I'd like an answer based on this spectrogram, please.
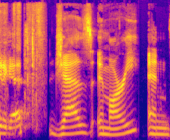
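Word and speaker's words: Jas Emari: To help out you guys who haven't heard the audiobook, it's Jaz Amari and Sinjir Rathvelis. Oh, is that how you say it? That's how they're pronounced. Say it again. Jaz Amari and Sinjir Rathvelis.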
